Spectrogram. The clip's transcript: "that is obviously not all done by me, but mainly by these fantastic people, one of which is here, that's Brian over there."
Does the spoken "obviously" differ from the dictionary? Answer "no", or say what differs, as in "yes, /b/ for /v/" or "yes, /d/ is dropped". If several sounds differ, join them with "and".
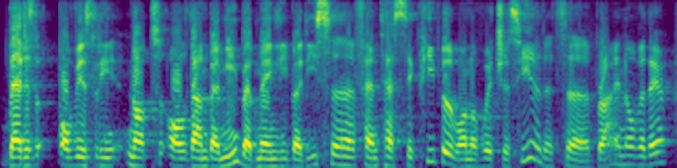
no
